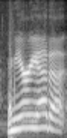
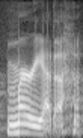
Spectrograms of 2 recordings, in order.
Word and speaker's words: Murrieta: Murrieta is the pronunciation, not Murrieta.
